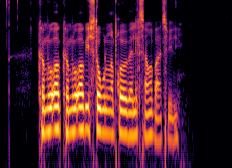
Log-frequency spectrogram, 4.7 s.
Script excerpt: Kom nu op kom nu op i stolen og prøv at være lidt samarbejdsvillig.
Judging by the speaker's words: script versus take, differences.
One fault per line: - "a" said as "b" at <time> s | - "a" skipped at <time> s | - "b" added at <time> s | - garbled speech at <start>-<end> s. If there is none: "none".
none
